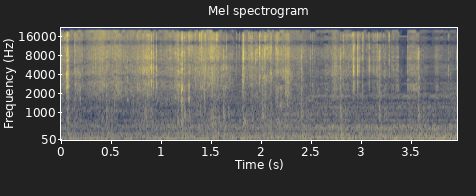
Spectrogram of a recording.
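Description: A diesel heater running in a pickup truck bed makes a steady, low mechanical rumble and whir with faint ticking, close by and continuous throughout.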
